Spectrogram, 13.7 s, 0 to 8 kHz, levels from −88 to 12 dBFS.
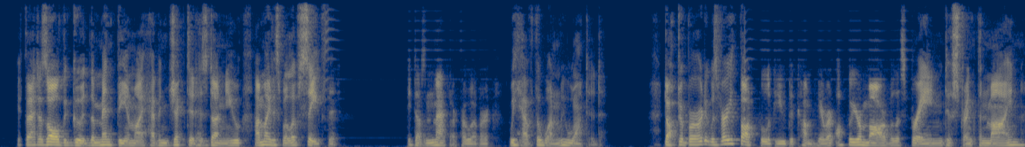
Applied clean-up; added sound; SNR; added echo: neural mask model DeepFilterNet 3.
